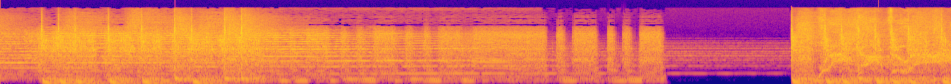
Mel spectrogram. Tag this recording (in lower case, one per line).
music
